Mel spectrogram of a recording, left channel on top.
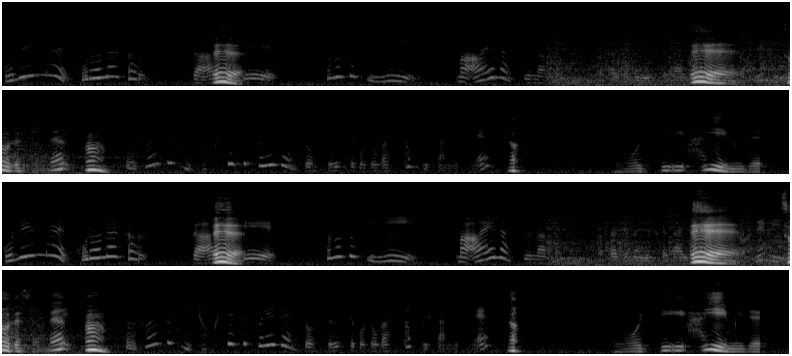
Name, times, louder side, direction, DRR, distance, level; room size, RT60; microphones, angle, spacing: voice 1, 0.0-1.5 1.9-2.1 2.4-2.7 3.2-4.2 4.5-5.5 6.1-8.0 8.4-8.6 9.1-11.3 11.6-12.8 14.7-15.0, right 3 dB, 90° right, 1.0 m, -49 dB
sound 1, 5.4-11.4 11.8-11.9, equal, 15° right, 5.4 m, -55 dB
voice 2, 6.9-7.4 7.9-8.9 12.9-13.0 14.1-15.5, right 4 dB, 60° right, 0.5 m, -30 dB
12.5 x 4.6 x 3.5 m
head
